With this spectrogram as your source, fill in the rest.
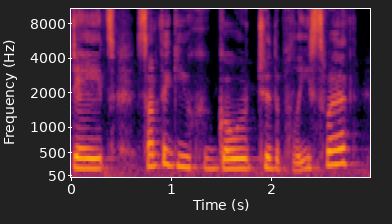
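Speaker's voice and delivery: plain reading voice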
